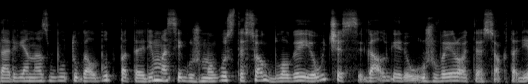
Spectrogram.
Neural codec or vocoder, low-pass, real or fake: none; 14.4 kHz; real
